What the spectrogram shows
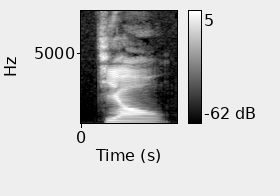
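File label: "jiao", Mandarin Chinese, tone 1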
